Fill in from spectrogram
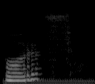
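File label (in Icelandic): "borð", Icelandic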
